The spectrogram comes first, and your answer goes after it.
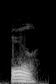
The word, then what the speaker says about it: eau: this a, u, combination of vowels, like for instance une, o. So remember, when you get these vowels like that, then you get only the sound o.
